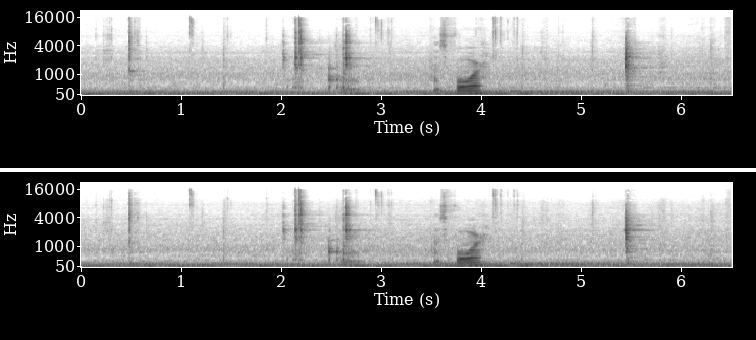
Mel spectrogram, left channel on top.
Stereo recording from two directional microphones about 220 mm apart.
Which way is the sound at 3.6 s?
30° left (ahead or behind).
